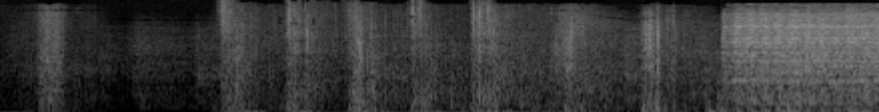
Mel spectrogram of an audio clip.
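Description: Boots thud in quick steps on stone.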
